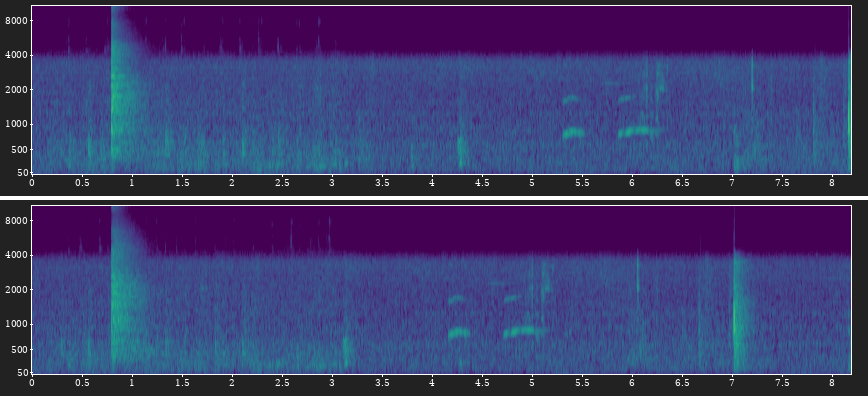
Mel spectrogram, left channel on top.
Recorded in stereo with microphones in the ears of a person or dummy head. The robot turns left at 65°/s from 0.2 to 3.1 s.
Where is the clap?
20° left (ahead or behind), 0.7 m; by 1.1 s centre (ahead or behind), 0.7 m.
